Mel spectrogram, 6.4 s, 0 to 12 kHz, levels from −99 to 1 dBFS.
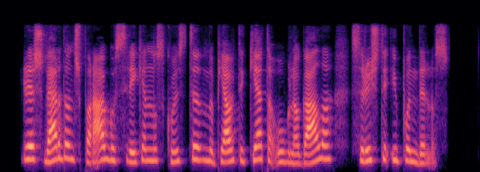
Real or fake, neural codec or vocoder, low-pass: fake; codec, 16 kHz, 1 kbps, X-Codec, WavLM features, trained on Multilingual LibriSpeech; 7.2 kHz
